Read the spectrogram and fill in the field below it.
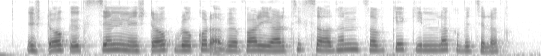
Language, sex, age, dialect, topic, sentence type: Magahi, female, 31-35, Western, banking, statement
